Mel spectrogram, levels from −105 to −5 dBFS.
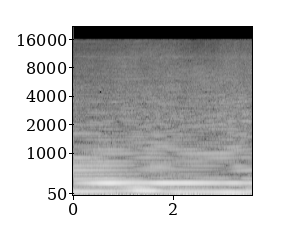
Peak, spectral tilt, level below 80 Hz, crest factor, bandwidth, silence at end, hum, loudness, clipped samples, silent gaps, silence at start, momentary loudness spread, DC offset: -8 dBFS; -6 dB/octave; -28 dBFS; 10 dB; 16 kHz; 0 s; 50 Hz at -25 dBFS; -19 LUFS; under 0.1%; none; 0 s; 3 LU; under 0.1%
